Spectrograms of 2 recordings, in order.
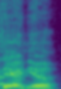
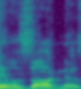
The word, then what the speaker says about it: Castagna: Castagna, but I always say Lasagna, so I'm going to be a little consistent until someone Yeah. like yells at me. It's Castagna.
